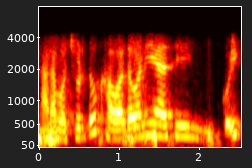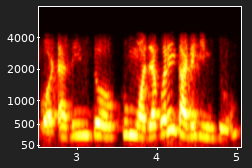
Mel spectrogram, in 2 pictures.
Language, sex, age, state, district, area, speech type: Bengali, female, 18-30, West Bengal, Nadia, rural, conversation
